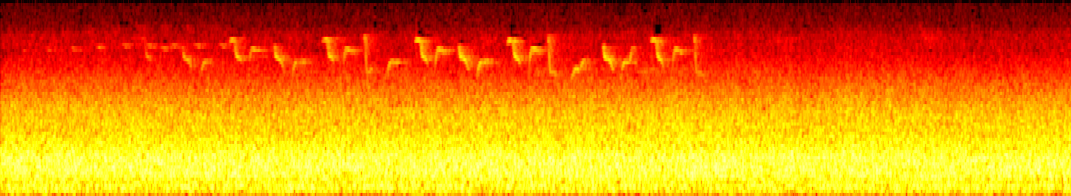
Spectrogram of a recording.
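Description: Fast mountain river at high water running over rocks and rapids: a loud, steady rush of water. Over it, a small songbird sings a quick run of short, high, repeated notes that stops about five seconds in.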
